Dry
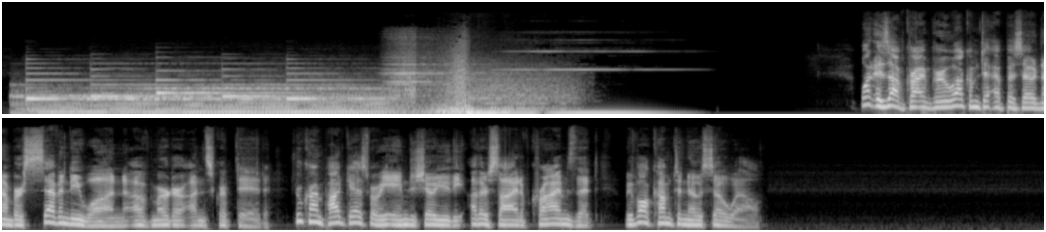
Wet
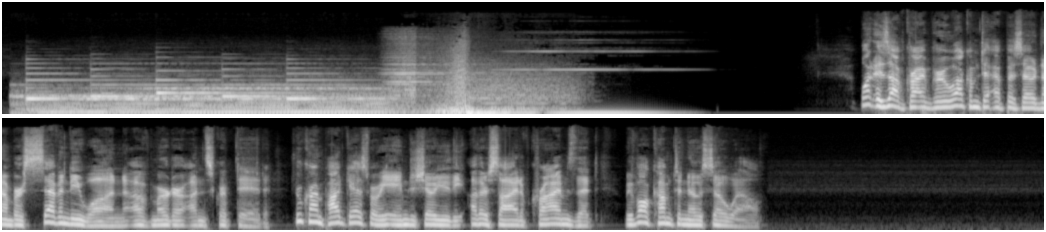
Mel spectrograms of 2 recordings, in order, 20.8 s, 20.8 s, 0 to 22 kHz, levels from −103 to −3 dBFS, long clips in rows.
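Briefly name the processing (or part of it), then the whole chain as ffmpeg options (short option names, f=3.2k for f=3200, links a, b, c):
presence and air boost: -af "equalizer=f=5k:t=o:w=0.77:g=2.5,highshelf=f=10k:g=3.5,volume=6.5dB"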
